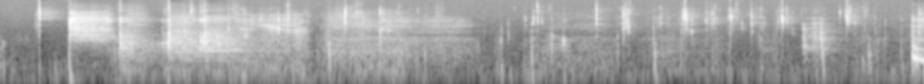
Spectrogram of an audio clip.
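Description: Close-miked chewing and wet mouth sounds, loudest in the first half. These are followed by a run of quick light clicks as chopsticks tap and scrape against a ceramic rice bowl and plate.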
